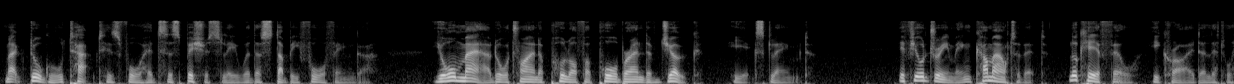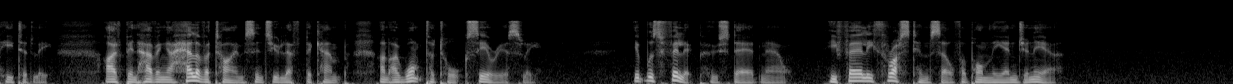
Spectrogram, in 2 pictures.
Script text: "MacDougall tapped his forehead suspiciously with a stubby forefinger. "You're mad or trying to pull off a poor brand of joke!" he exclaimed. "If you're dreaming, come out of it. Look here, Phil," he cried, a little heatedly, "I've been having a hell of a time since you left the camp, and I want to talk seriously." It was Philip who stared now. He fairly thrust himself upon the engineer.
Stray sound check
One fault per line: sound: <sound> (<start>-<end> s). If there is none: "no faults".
no faults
